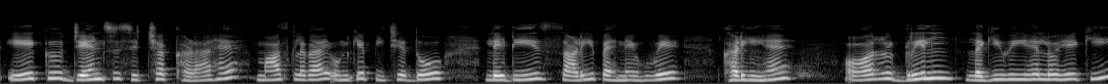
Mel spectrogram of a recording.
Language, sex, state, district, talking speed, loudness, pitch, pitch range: Hindi, female, Jharkhand, Jamtara, 125 wpm, -18 LUFS, 230 Hz, 210-260 Hz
